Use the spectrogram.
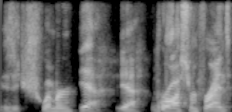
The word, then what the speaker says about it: Schwimmer: Is it Schwimmer?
